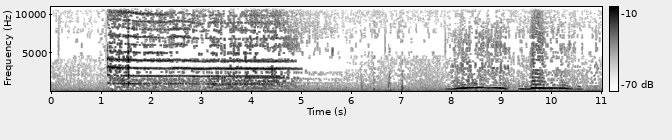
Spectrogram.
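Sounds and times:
high buzzer-like tone: 1.1s - 5.6s.

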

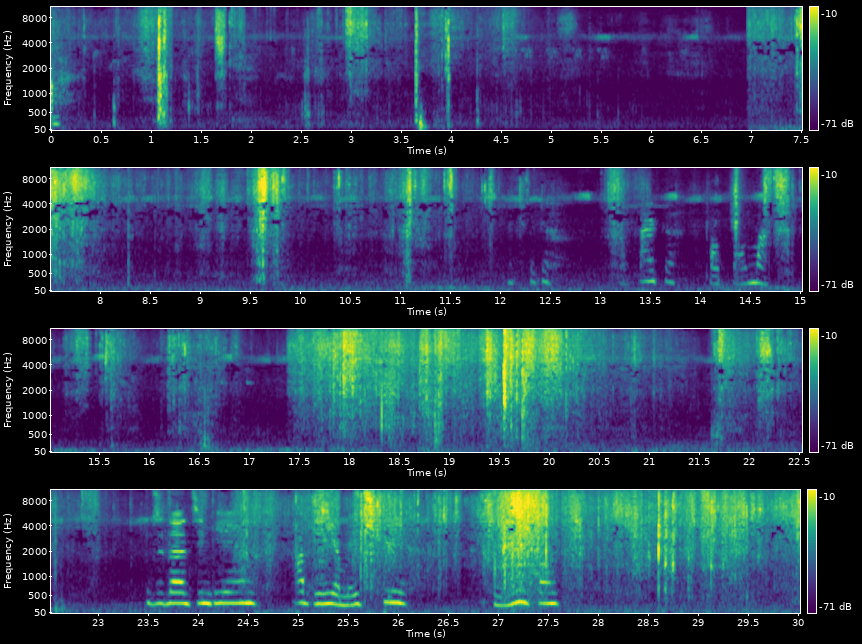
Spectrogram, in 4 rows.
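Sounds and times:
dry corn leaves rustling: 2.5s - 4.7s, 7.0s - 12.4s, 14.7s - 30.0s
corn ears snapping off: 17.8s - 20.3s.

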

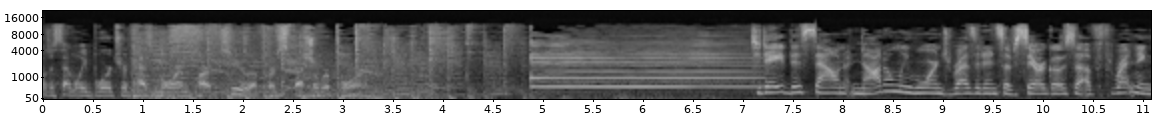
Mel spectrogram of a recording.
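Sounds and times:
tornado warning siren: 4.9s - 7.4s.

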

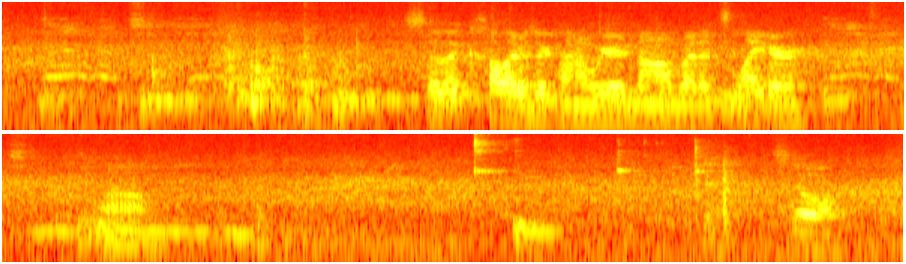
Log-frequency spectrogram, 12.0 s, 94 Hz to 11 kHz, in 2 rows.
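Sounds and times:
high-pitched clink: 9.2s - 10.9s.

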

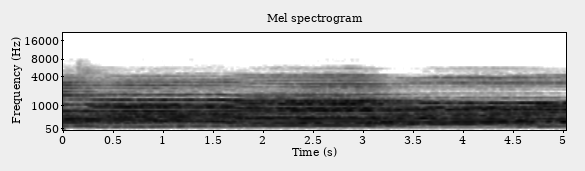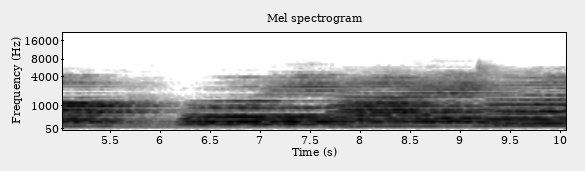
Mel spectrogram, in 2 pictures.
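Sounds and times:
choir singing slow chords: 0.0s - 10.0s.

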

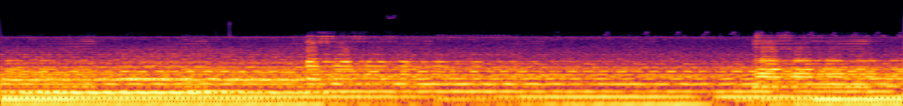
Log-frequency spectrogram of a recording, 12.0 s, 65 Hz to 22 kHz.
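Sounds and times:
slow ambient music: 0.0s - 12.0s.

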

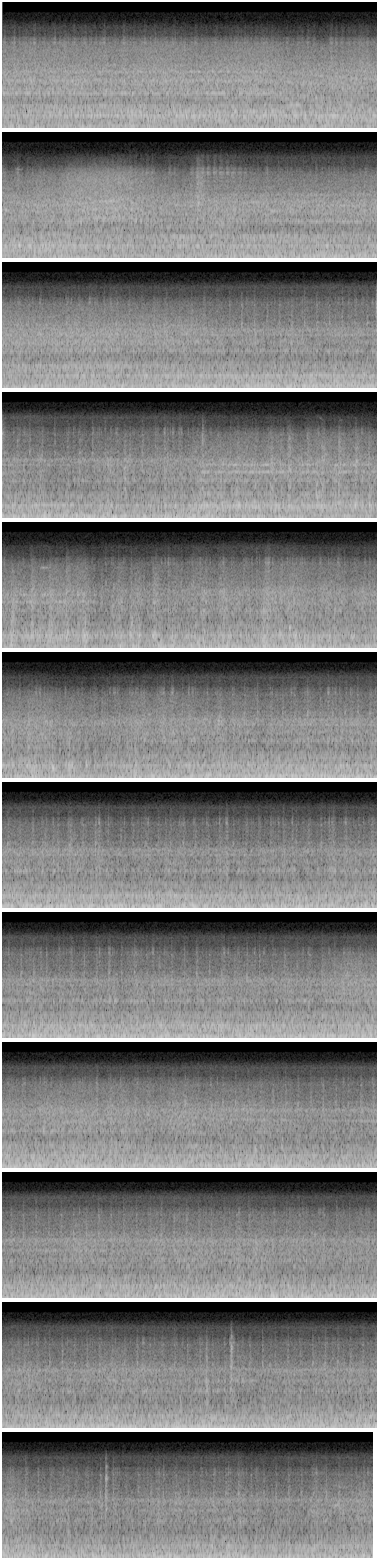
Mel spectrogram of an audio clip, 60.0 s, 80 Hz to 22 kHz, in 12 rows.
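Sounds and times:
locomotive diesel engine running: 0.0s - 59.9s
wheels clattering on track: 0.0s - 59.9s.

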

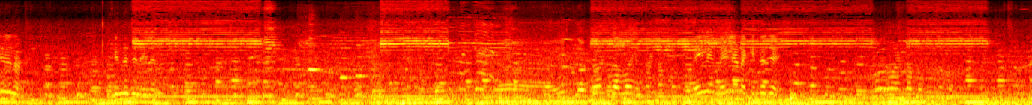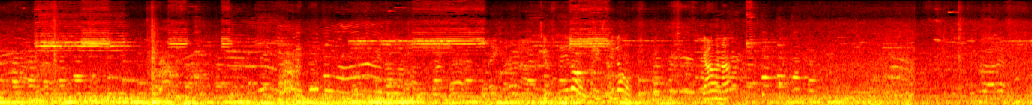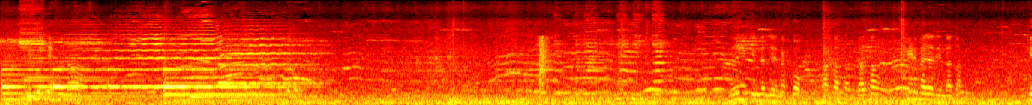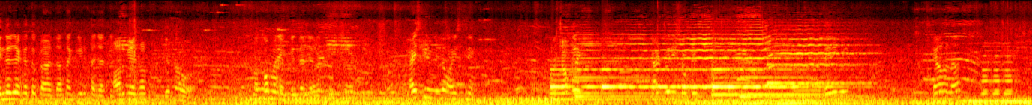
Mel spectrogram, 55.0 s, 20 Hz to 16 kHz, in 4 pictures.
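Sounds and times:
low rumble of street traffic: 0.0s - 55.0s
car horns: 1.7s - 6.6s, 7.7s - 13.4s, 14.1s - 17.6s, 18.6s - 24.2s, 27.3s - 32.1s, 48.6s - 53.4s
voices: 27.6s - 32.6s, 47.5s - 53.0s.

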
